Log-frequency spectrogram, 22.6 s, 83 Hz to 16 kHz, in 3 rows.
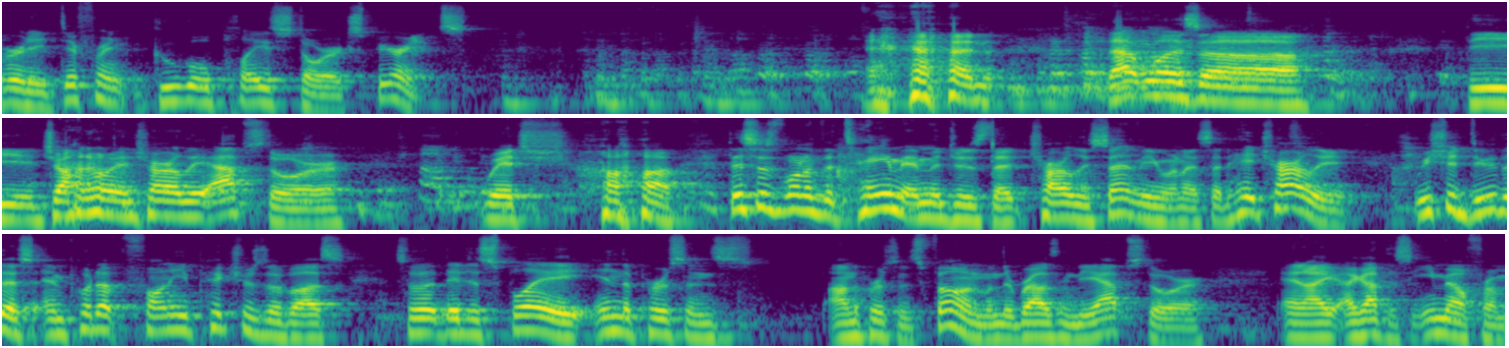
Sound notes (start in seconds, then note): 4.0 laughs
